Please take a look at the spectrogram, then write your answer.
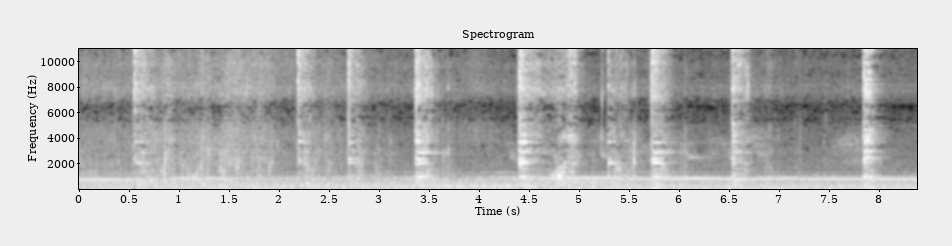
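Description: Fried prawns go into a bottle gourd curry in a pan, with regular clinks and scrapes of a utensil against the metal over a low, steady cooking hiss.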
